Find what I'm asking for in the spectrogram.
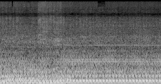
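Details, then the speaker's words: Northstar 10,000 PPG 10 kW auction generator, unknown condition, running on bad gas with a dirty carburetor that needs cleaning: the small engine labours and stumbles, then drones on with a slightly lumpy beat. Rough running, likely a fuel problem. "Just let it run with that bad gas for a while."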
